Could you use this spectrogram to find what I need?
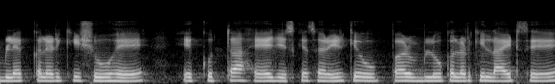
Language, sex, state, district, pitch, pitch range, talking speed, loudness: Hindi, male, Punjab, Pathankot, 170 Hz, 165-175 Hz, 185 wpm, -17 LUFS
